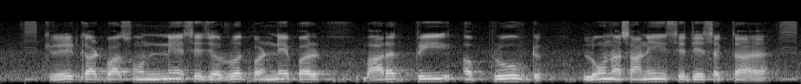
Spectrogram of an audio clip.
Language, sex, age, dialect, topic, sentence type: Hindi, male, 18-24, Kanauji Braj Bhasha, banking, statement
